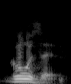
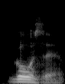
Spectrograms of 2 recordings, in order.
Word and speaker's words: Gose: So the Belgian style is Goes, and the German style is Gose. Goes. And Gose.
